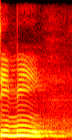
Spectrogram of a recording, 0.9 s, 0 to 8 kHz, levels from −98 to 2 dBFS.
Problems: constant background noise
